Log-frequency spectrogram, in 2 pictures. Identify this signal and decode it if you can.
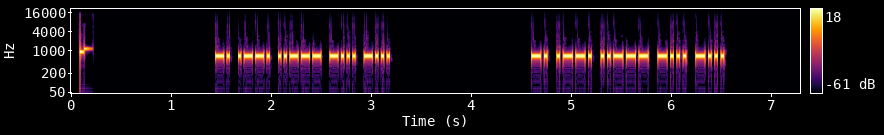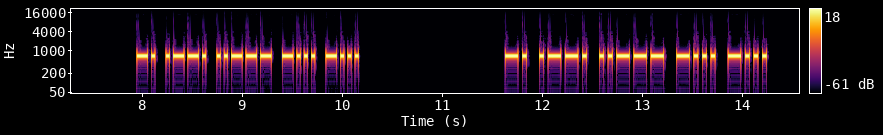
Morse code, heard as a keyed tone, about 37 wpm, 700 Hz. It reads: NP2BB NP2BB NP2BB NP2BB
